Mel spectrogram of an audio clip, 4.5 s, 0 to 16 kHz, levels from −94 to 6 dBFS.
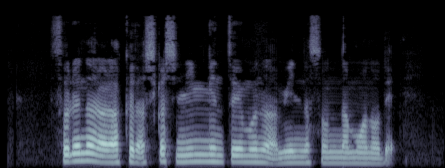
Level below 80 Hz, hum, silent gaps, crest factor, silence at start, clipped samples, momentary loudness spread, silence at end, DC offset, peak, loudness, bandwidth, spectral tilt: -74 dBFS; none; none; 18 dB; 0.55 s; under 0.1%; 9 LU; 0.5 s; under 0.1%; -8 dBFS; -26 LUFS; 11.5 kHz; -6.5 dB/octave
